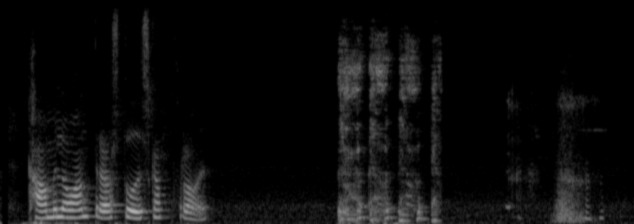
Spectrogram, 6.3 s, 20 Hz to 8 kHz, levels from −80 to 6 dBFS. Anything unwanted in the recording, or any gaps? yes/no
yes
